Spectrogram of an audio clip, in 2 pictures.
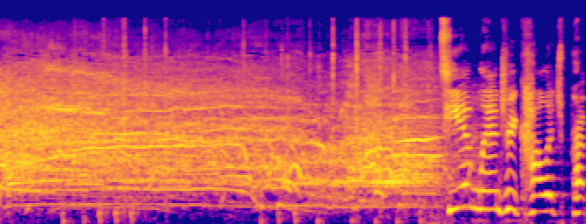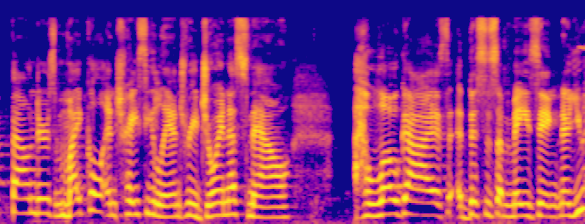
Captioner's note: cheering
